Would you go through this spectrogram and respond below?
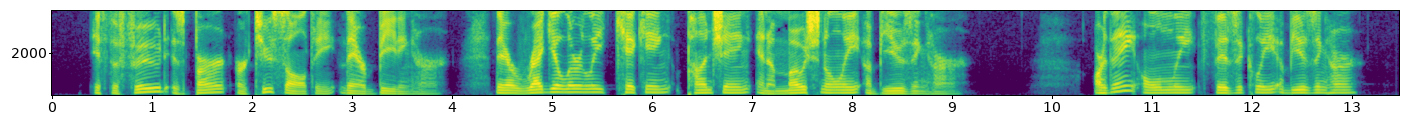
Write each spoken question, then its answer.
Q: Are they only physically abusing her?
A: No, they aren't only physically abusing her, they are emotionally abusing her, too.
